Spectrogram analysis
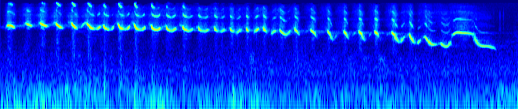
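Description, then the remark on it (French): A person whistles an imitation of a chaffinch's song: a rapid, high, descending trill of repeated notes ending in a brief flourish, loud over a low background rumble, with no talking. “Fais le pinson, vas-y.”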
